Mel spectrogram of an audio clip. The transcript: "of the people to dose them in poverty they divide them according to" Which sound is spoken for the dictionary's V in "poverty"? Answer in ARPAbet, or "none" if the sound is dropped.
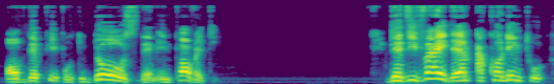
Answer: V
